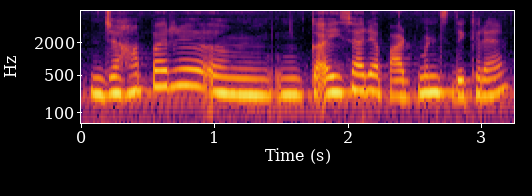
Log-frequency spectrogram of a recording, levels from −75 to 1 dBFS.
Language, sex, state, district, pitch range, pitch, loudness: Hindi, female, Uttar Pradesh, Lucknow, 220-250 Hz, 235 Hz, -13 LUFS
